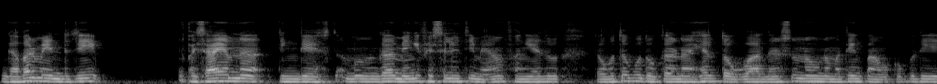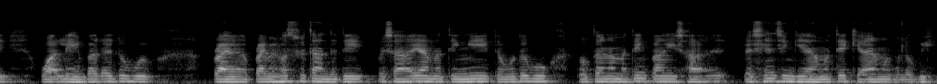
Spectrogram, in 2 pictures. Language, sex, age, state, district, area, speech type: Manipuri, male, 18-30, Manipur, Imphal West, rural, spontaneous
